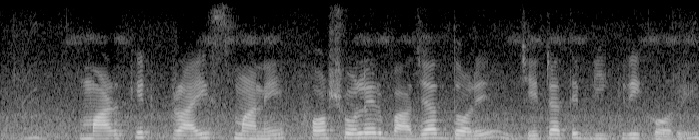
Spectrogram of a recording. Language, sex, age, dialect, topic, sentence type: Bengali, female, 18-24, Northern/Varendri, agriculture, statement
